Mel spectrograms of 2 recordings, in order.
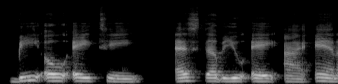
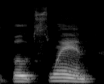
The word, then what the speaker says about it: boatswain: Now, boatswain is smell- is spelled b o a t s w a i n. I first thought it was boatswain, but it's boatswain.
